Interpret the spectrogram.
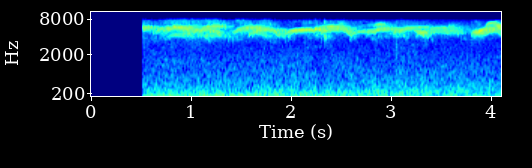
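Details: Common swifts at a wall nesting colony in Nice, France, around 21:25 on a July evening as they go in to roost; continuous shrill, high screaming trills over faint background hum.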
